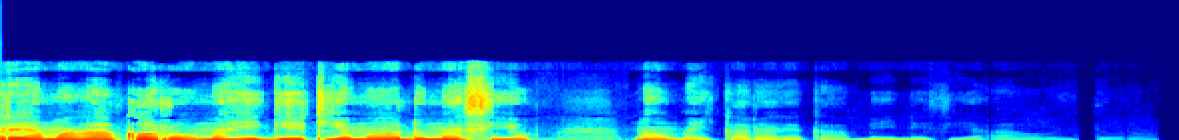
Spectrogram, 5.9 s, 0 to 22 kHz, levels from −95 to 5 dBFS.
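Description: Throughout the speech there is heavy codec damage. The likely cause is HE-AAC compression at a very low rate, around 16 kbps. Nothing sounds above 12.3 kHz. The treble is rebuilt from copied lower bands, so sibilants sound gritty and metallic.

From 2.36 s, just after "magaakorũo mahingĩtie maũndũ", a fade runs to the end with truncation distortion. The level steps are too coarse, fitting an 11-bit stage without dither. The waveform turns blocky. It sounds grittiest from 4.25 s to 5.9 s.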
